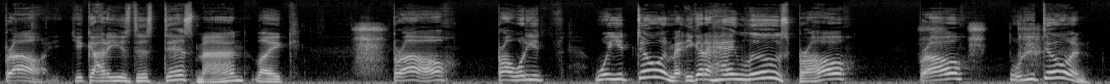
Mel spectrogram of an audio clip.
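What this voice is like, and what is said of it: Impression of a laid-back bro. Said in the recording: “Let me do an impression of your buddy from what I know, and all I know is that he plays frisbee golf.”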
